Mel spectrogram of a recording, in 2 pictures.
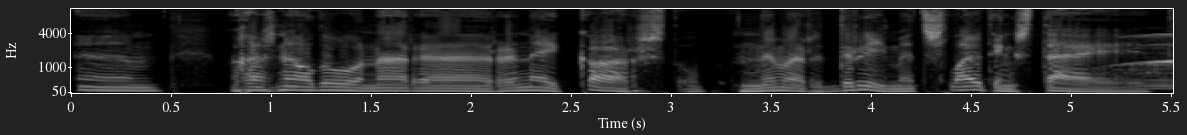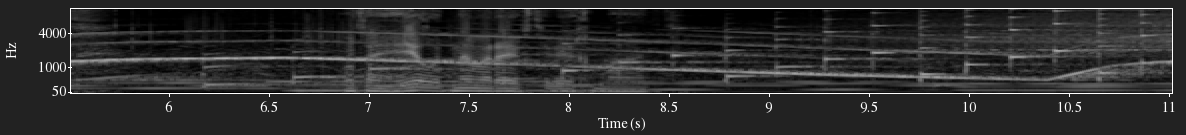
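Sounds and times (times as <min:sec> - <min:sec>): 
speech: 0:00.0 - 0:05.8, 0:06.9 - 0:08.6
police car siren wailing: 0:05.2 - 0:11.0
low sustained tones: 0:05.4 - 0:11.0.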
